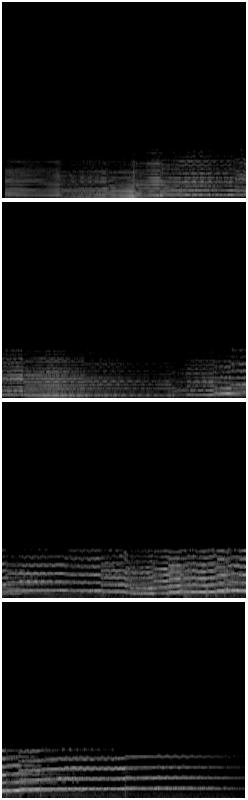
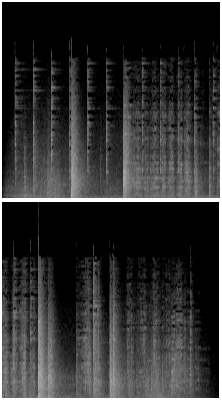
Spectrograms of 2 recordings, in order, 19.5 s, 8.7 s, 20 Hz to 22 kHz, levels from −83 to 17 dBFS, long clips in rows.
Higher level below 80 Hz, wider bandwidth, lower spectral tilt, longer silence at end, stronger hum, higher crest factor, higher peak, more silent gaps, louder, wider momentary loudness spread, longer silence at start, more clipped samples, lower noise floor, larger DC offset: second, -74 dBFS vs -58 dBFS; second, 5.6 kHz vs 17.5 kHz; second, 3.5 dB/octave vs -1.5 dB/octave; second, 0.2 s vs 0.4 s; neither; second, 20 dB vs 26 dB; second, -16 dBFS vs 0 dBFS; neither; second, -34 LUFS vs -22 LUFS; first, 23 LU vs 17 LU; about the same, 0.05 s vs 0.1 s; neither; first, -58 dBFS vs -51 dBFS; neither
